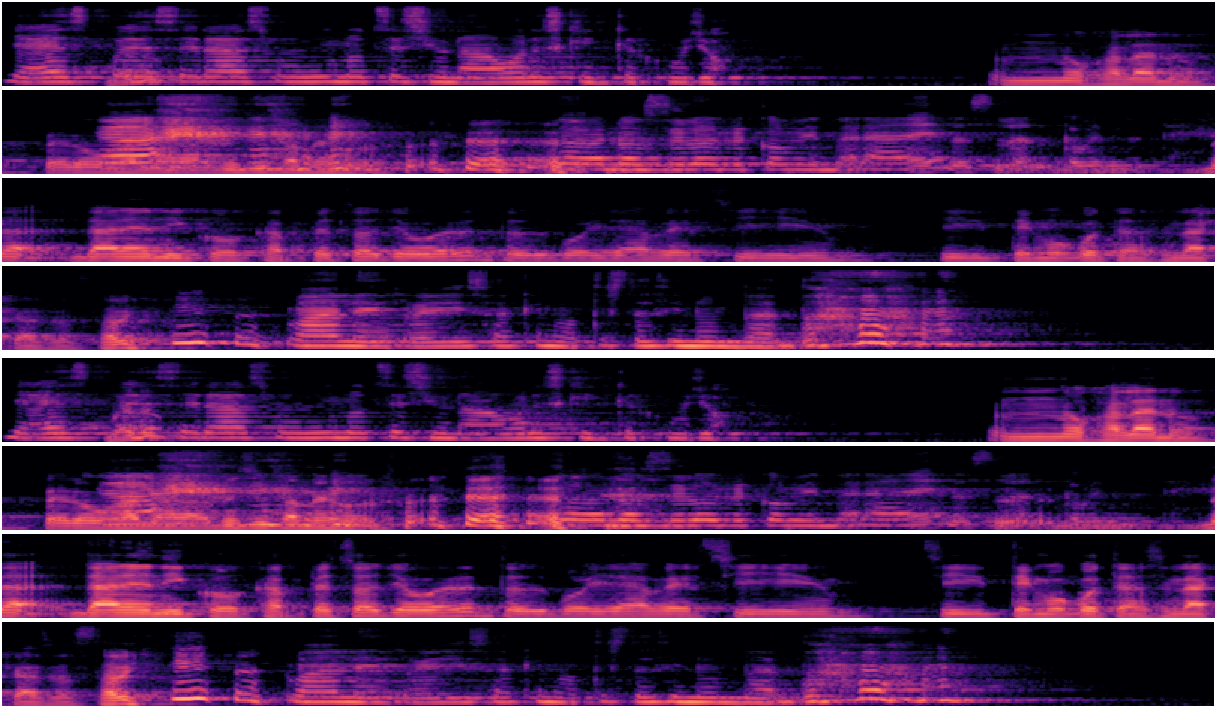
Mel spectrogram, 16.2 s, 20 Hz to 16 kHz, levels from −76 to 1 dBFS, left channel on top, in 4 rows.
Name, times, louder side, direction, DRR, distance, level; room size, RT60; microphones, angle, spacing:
voice 1, 0.0-2.4 4.3-5.3 5.9-8.1 13.1-15.4, left 1 dB, 35° left, 9 dB, 1.0 m, -28 dB
voice 2, 3.3-5.3 5.6-6.3 7.3-11.0 11.2-13.0, right 5 dB, 55° right, 12 dB, 0.5 m, -26 dB
22.5 x 12.5 x 5.0 m, 1.1 s
head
